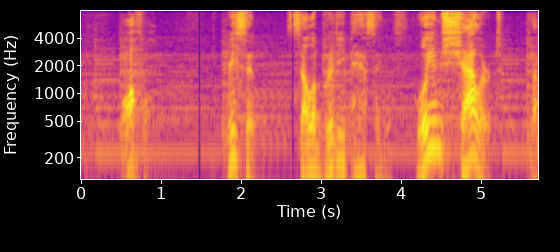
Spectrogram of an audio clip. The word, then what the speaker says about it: Schallert: William Schallert.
